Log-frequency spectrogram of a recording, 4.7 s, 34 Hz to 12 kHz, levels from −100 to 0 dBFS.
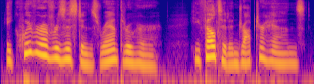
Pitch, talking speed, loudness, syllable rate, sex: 180 Hz, 180 wpm, -20 LUFS, 4.6 syllables/s, female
